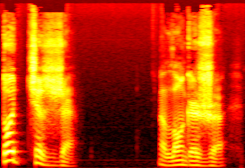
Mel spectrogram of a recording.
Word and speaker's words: тотчас же: First of all, the pronunciation is very interesting. Even though it's spelled as тотчас же, we kind of read it as тотчас же. We don't say тотчас же.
